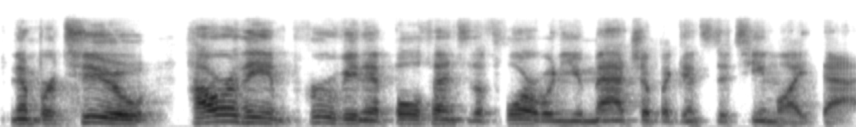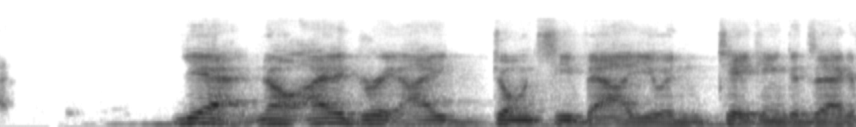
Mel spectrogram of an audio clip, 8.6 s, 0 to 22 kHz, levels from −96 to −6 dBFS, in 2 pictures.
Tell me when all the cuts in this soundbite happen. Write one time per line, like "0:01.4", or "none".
none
